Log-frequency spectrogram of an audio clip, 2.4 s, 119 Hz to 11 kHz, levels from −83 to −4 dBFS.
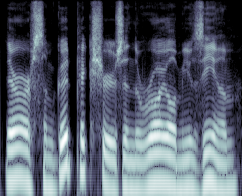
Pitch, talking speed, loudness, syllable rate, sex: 150 Hz, 225 wpm, -15 LUFS, 6.1 syllables/s, male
